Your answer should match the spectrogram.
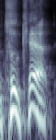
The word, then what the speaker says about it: Phuket: You see I pronounced that more carefully. Thank you very much. The Phuket.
